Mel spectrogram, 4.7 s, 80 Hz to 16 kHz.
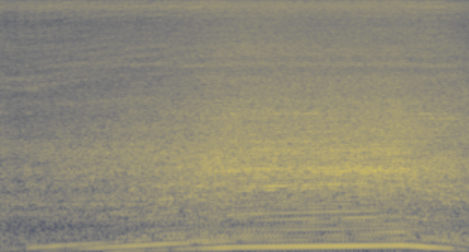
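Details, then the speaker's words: Rebuilt, previously wrecked BMW X5 diesel, cold engine just started, revved lightly and held under 2000 rpm: it rises smoothly and settles back with an even hum and no knocking or banging. A normal rev. "So what I'm gonna do is raise the revs a little bit, just to make sure that the engine hasn't got any weird noises. No knocking, no banging, nothing like that."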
